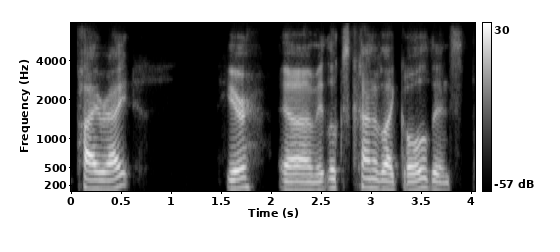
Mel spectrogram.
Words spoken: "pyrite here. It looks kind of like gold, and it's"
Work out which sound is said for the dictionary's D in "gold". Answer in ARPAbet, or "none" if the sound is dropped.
D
